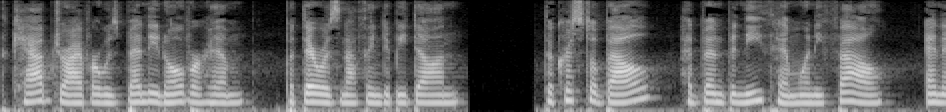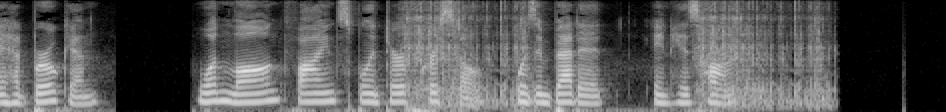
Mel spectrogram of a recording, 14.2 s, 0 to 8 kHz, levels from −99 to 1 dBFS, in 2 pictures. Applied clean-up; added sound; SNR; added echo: none; Gurgling; 9 dB; none.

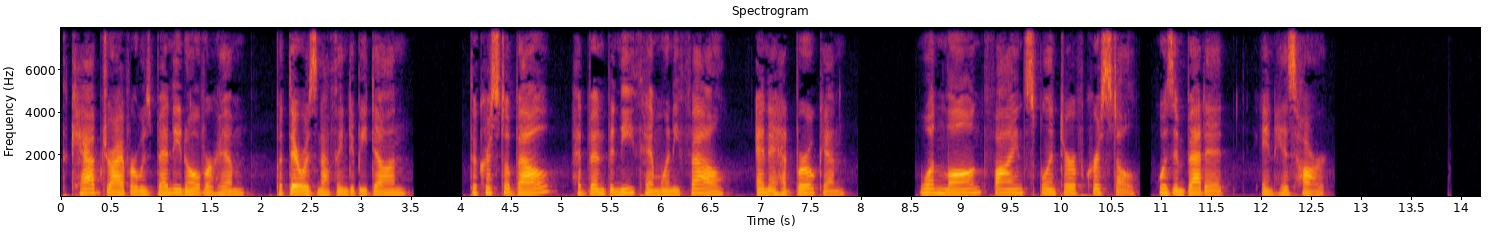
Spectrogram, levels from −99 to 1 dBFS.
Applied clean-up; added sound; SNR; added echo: none; none; none; none.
